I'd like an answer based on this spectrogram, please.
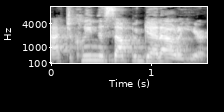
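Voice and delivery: plain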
